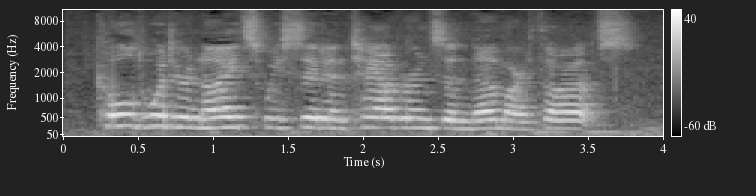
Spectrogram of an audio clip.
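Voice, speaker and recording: A woman with a fairly high pitch, monotone and flat in intonation, at a fairly slow pace over noticeable background noise. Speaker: poet. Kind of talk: poetry reading.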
